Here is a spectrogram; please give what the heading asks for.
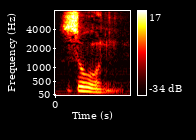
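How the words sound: The word is said in a proud, loving tone. The child is cherished and encouraged. The speaker calls it right. "sondern stolz und liebevoll"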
